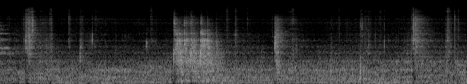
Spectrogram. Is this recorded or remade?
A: remade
